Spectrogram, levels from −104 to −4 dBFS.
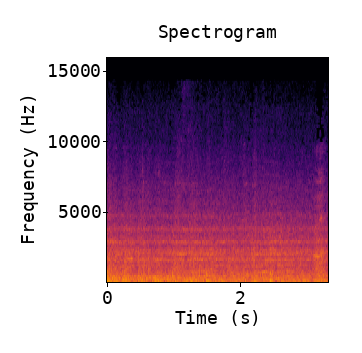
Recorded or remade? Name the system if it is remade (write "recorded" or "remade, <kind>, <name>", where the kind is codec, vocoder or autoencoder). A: recorded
